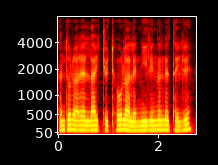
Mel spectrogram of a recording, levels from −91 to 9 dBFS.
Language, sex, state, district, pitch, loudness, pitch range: Wancho, male, Arunachal Pradesh, Longding, 115 Hz, -16 LUFS, 115-120 Hz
